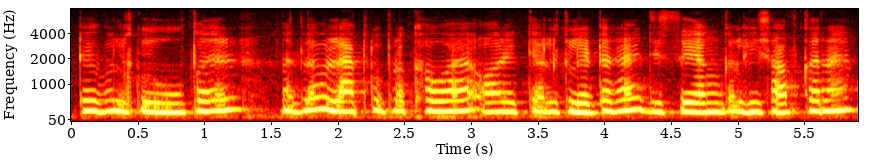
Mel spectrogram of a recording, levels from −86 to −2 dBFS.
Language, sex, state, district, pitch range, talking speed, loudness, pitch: Hindi, female, Punjab, Pathankot, 255-280 Hz, 170 wpm, -13 LUFS, 270 Hz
